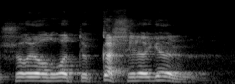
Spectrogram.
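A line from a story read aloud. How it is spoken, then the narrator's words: Shouting. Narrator (French): cria-t-il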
